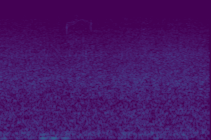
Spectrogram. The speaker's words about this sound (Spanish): Bueno, vamos a escuchar tantito la lluvia, aprovechando el viaje, mire la tormentota que se está cayendo sobre Aquí afuera de la poderosa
